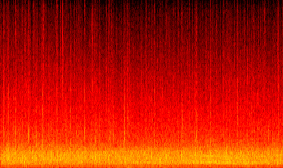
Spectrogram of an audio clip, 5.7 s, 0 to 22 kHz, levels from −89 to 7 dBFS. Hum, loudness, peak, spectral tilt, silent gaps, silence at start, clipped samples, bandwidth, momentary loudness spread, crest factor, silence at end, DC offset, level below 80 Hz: none; -23 LUFS; -6 dBFS; -1 dB/octave; none; 0 s; under 0.1%; over 20 kHz; 1 LU; 18 dB; 0 s; under 0.1%; -48 dBFS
